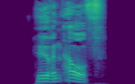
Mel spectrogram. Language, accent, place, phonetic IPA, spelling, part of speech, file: German, Germany, Berlin, [ˌhøːʁən ˈaʊ̯f], hören auf, verb, De-hören auf.ogg
- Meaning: inflection of aufhören: 1. first/third-person plural present 2. first/third-person plural subjunctive I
